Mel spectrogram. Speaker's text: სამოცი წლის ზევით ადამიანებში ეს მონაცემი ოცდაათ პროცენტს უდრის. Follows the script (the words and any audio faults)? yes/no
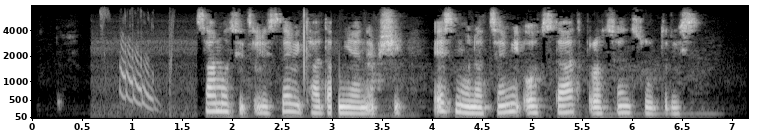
no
